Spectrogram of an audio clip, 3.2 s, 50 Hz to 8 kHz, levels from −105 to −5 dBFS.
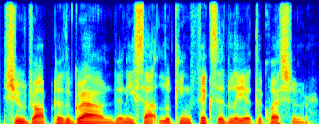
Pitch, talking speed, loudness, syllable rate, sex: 115 Hz, 265 wpm, -18 LUFS, 6.4 syllables/s, male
